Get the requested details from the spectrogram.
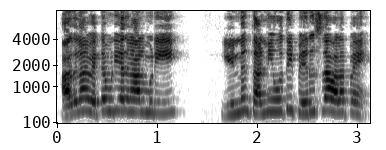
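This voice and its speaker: A woman's voice: sits high, steady tone, fast talker, natural voice. A woman playing a cheeky, stubborn neighbour with a Kanyakumari Tamil accent, talking back mockingly. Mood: sassy. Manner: sassy backtalk, mocking.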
